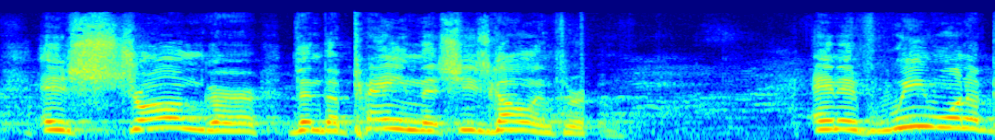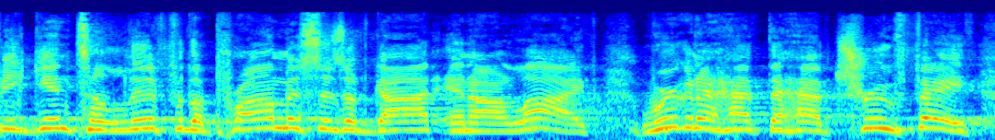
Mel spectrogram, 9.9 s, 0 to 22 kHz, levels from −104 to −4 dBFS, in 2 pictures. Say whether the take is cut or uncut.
uncut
